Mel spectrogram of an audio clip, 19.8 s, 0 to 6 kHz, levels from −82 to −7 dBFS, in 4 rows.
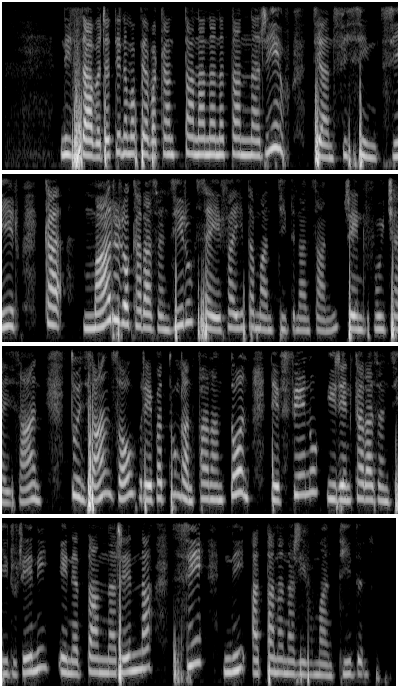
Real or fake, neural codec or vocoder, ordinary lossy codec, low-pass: real; none; AAC, 48 kbps; 5.4 kHz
